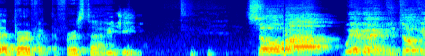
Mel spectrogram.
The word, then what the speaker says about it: VICI: How do you pronounce the name of the startup? You got it perfect the first time. VICI.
